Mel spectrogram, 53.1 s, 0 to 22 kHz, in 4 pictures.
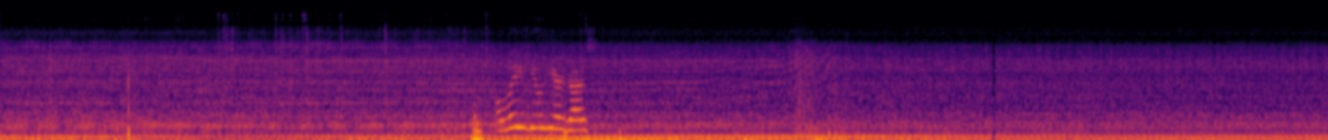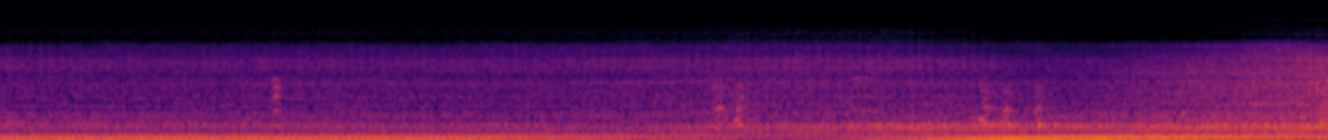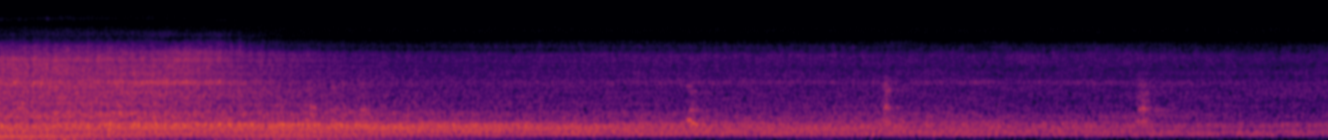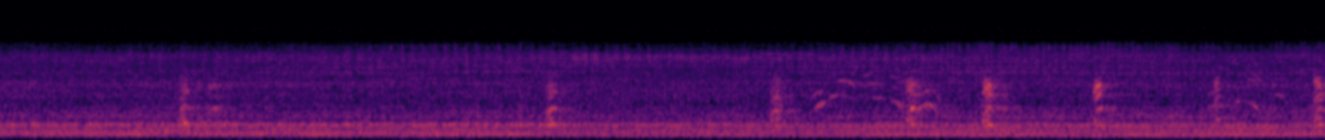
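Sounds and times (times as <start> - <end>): snowblower engine running: 0.0 - 53.0.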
